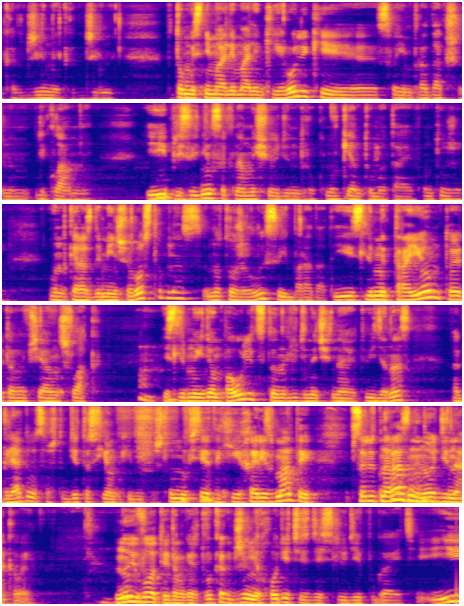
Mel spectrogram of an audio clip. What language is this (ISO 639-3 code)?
rus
